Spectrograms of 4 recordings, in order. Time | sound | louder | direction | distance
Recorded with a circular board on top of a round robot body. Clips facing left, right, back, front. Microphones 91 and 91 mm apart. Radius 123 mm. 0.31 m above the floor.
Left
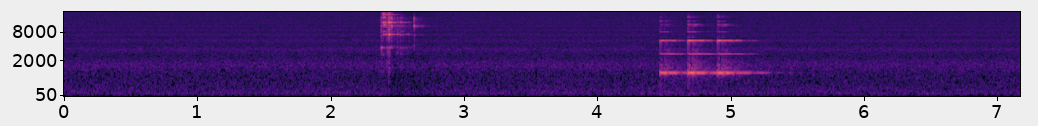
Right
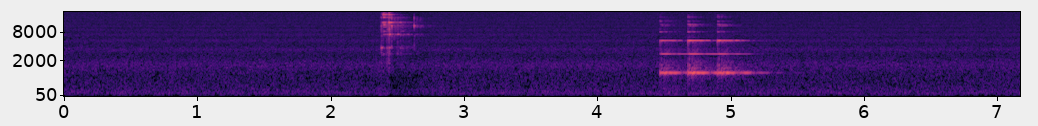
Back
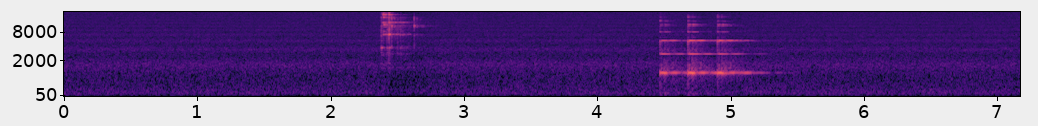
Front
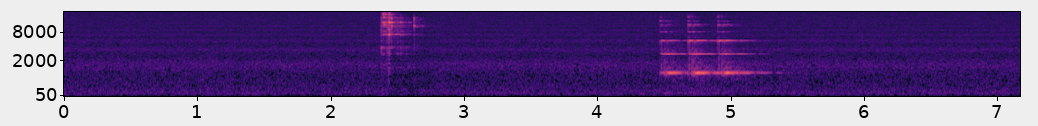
2.4 | keys jangling | left 3 dB, front 1 dB | 35° left | 2.5 m
4.5 | a clink | left 2 dB, back 1 dB | straight behind | 10 m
